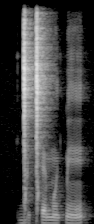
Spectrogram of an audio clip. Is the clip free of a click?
no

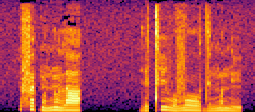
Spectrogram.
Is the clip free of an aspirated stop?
no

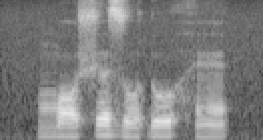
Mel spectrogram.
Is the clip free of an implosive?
no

